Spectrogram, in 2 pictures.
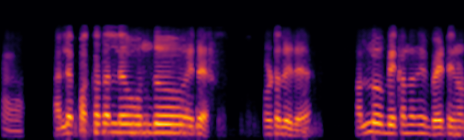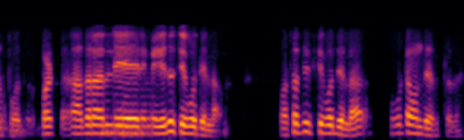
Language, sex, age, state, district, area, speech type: Kannada, male, 18-30, Karnataka, Davanagere, rural, conversation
